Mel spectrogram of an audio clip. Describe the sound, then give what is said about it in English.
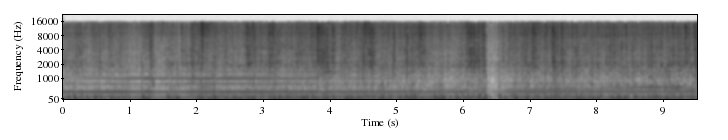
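A bicycle rattles as it is ridden along a smooth trail: a dense, continuous clatter with a steady underlying hum, briefly dipping once before the rattle resumes. “What you're hearing now is on my bike on the smooth trail. And even still, it's rattling quite a bit.”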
